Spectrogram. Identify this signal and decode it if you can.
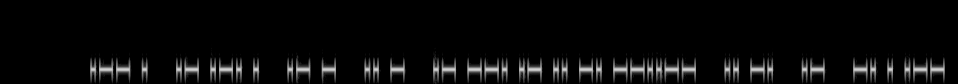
Morse code, heard as a keyed tone, about 28 wpm, 700 Hz. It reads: WE ARE AT IT AGAIN, IN A NEW
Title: Sentences from Top 1000 Words - Review Part 5 - 28wpm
